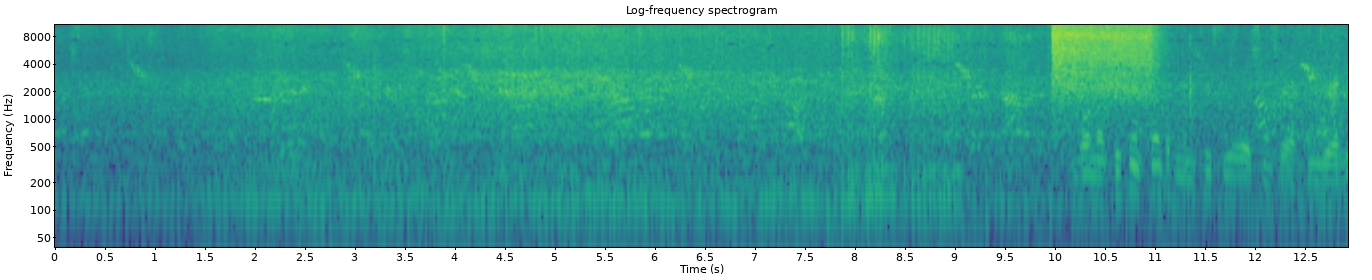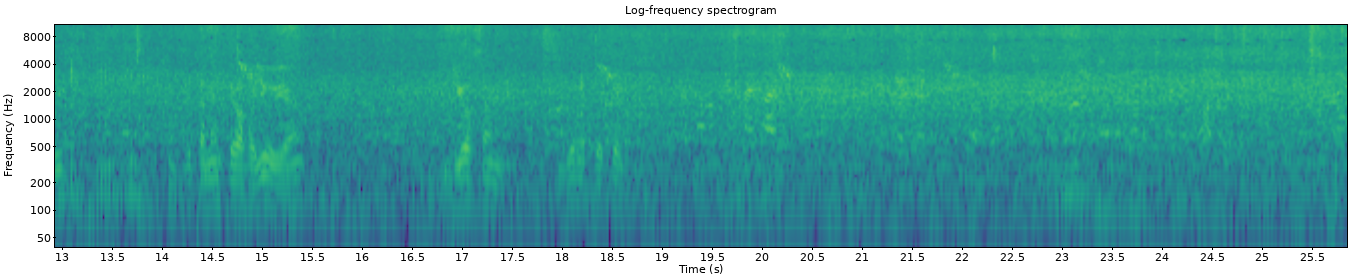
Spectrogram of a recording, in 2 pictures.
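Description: Rain patters on the wet street.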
